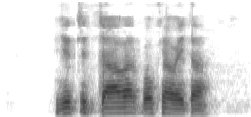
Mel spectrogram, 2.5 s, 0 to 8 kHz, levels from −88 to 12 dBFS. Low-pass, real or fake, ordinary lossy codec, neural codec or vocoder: 7.2 kHz; real; AAC, 32 kbps; none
